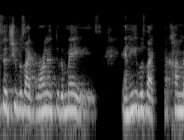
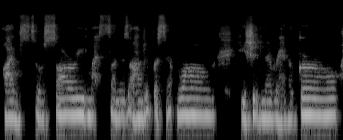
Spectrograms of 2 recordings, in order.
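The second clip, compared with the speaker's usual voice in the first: slow, low, hushed apology; soft-spoken; 3 semitones lower, 7 dB quieter than usual. Retold or imitated. Boy's mother apologizing for her son, soft-spoken. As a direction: imitate a soft-spoken mother, unhurried and quiet. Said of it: "was very soft-spoken".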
